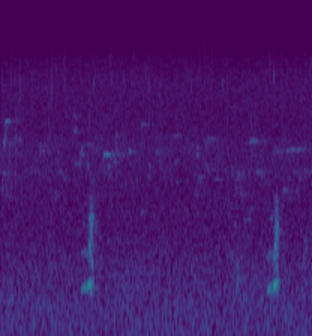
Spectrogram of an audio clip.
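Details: Frog in Sri Lanka giving two brief rising upward-sweeping calls about two and a half seconds apart, over a steady loud hiss of background noise with faint high insect-like tones.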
